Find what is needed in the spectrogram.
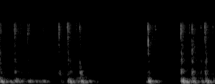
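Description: Typing on a computer keyboard: a quick run of keystrokes, a short pause about a second in, then more keys.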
